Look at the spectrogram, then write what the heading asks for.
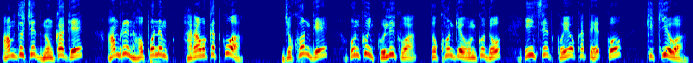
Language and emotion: Santali, angry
